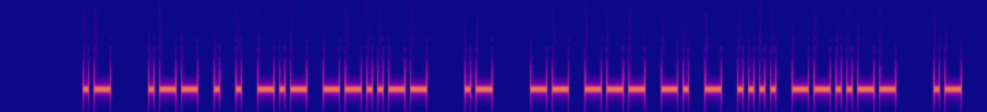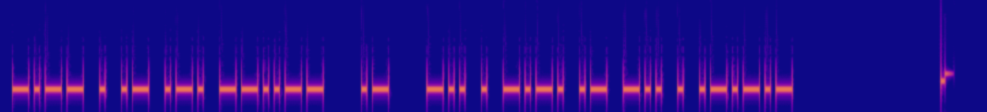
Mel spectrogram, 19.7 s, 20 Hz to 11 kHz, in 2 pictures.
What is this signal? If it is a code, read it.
Morse code, heard as a keyed tone, about 22 wpm, 700 Hz. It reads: A WEEK, A MONTH, A YEAR, A DECADE.
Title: A Sound Of Thunder 22wpm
